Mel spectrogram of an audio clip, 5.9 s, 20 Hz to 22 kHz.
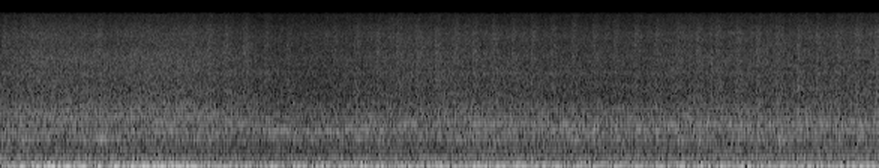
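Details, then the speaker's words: Ford Scorpio 2.0i GL, 200 km after repair: a smooth, steady low rumble with an even beat and no knocks, misses or hunting; a clean, settled idle with no main fault. "donc la voiture tourne nickel est opérationnel à 200% il y a pas de défaut principal"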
